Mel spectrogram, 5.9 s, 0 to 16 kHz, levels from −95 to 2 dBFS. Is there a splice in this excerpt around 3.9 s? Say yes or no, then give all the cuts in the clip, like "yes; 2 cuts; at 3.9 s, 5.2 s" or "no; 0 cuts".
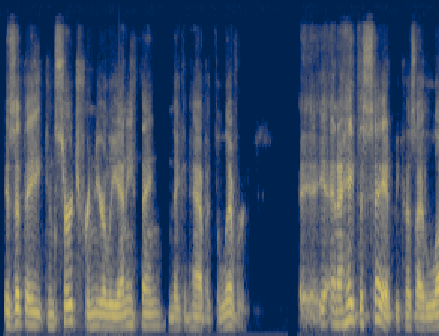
no; 1 cut; at 2.2 s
